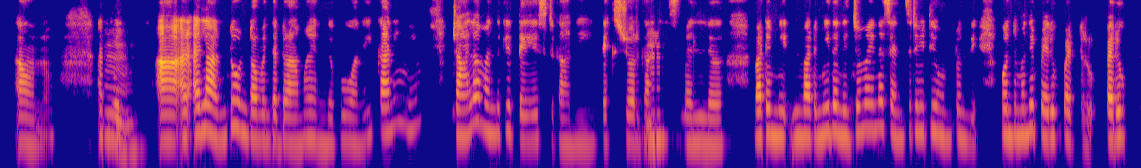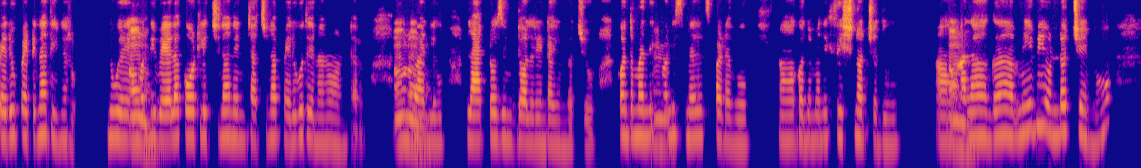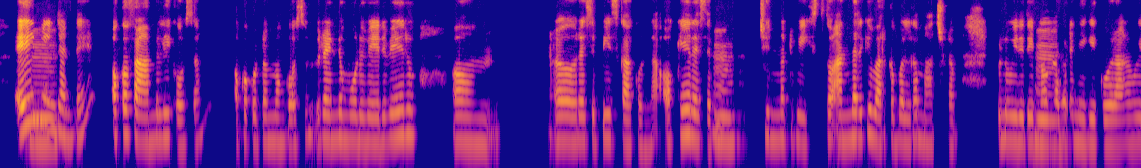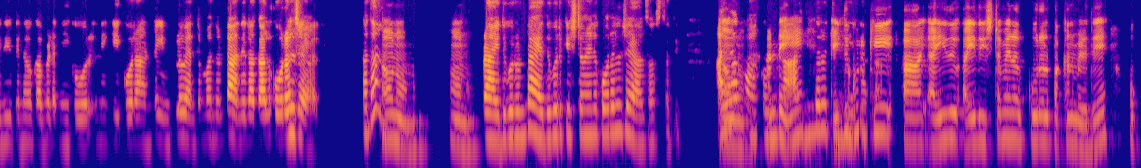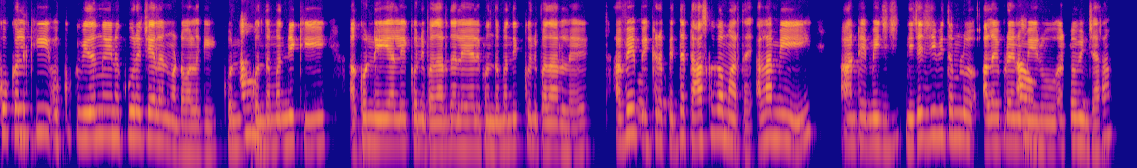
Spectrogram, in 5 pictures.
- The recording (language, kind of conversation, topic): Telugu, podcast, పికీగా తినేవారికి భోజనాన్ని ఎలా సరిపోయేలా మార్చాలి?
- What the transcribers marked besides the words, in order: in English: "డ్రామా"; in English: "టేస్ట్"; in English: "టెక్స్చర్"; in English: "స్మెల్"; in English: "సెన్సిటివిటీ"; in English: "లాక్టోస్ ఇంటాలరెంట్"; in English: "స్మెల్స్"; other background noise; in English: "ఫిష్"; in English: "మేబీ"; in English: "ఏయిమ్"; in English: "ఫ్యామిలీ"; in English: "రెసిపీస్"; in English: "రెసిపీ"; in English: "ట్వీక్స్‌తో"; in English: "వర్కబుల్‌గా"; tapping; other noise; in English: "టాస్క్‌గా"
